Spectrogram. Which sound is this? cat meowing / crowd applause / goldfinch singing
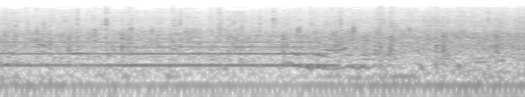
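crowd applause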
